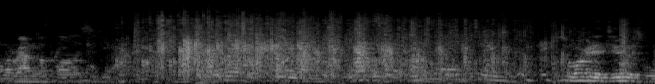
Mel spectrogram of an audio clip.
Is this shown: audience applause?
yes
